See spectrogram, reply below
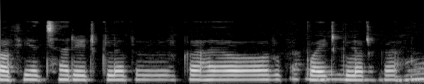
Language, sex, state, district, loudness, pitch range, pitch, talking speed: Hindi, female, Bihar, Araria, -16 LUFS, 210-215 Hz, 215 Hz, 125 wpm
